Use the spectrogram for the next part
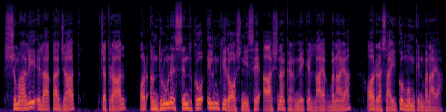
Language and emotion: Urdu, neutral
